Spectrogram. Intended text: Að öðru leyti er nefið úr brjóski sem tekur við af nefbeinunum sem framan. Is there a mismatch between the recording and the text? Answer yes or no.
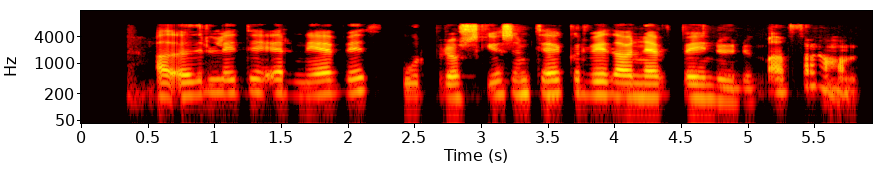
yes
